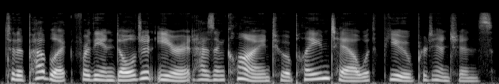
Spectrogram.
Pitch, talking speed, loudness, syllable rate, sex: 200 Hz, 205 wpm, -16 LUFS, 4.9 syllables/s, female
